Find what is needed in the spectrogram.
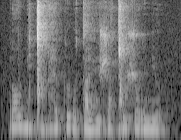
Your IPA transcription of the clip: ɾ ɔ v bʲ a ɡ͡ǀ a ɖʱ ɛ kʷ ɾ o ɽ u t a vʲ o ʃ a ǀ u ʃ o r mʲ o

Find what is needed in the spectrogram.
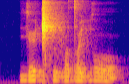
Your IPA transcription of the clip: j ɛ ǁʰ ə v ɪ dˤ ɛ ʎ ɔ

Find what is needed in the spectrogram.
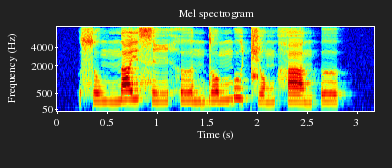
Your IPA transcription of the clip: s u˩ m n a˧˥ j s iː˩˧ h ɯː˧˩ n d o˧ m u˥˨ t͡ɕ o˩˧ ŋ h aː˧˩ n ʔ ɯː˧˩ k̚

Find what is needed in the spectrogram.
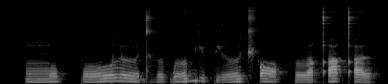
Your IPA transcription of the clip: mː o pː oː l ɵː dʱ ɵ ɓ ɤ bʲ ʉ pʲ ɵː t͡ʃʼ ɔ | ɤ qʼ ɤ qʼ ə

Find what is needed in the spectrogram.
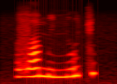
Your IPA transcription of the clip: v a m i ɲ u c

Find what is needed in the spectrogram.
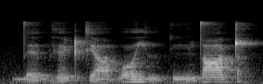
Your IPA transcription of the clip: d̪ ɛ˨ bʱ ɛ̃˧ ʈ kʲ ɑ˨ b ɔ˦ j ʉ˨ k ĩ˨˦ d̪ ɑ˦ ʈ

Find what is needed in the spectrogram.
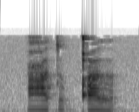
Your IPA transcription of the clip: ʕ ɐ t ʊ ɡ qʼ ə

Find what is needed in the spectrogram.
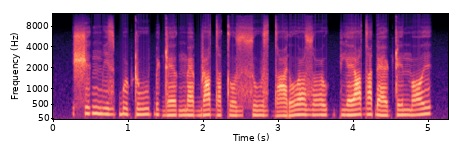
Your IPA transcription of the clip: ʃ ɪ ŋ͡m i z ɓ u ʈ u ɓ ɪ ɖ ɛ ə̯ ŋ͡m æ b ɪ dˤ ɪ t̪ o z s u z dˤ æ ɾ o zˤ u | p j ɛ ʊ̯ dˤ ɪ ɗ æ ə̯ ʈ ɪ n̪ ɔ ɪ̯

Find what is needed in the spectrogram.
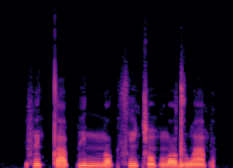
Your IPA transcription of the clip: f ẽ tː a pː i nː ɔ k s ĩ c ɔ̃ p ŋ ɔ d ɯ w ã p

